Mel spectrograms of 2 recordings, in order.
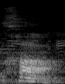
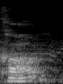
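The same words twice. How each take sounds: First: It has a British accent with the r dropped. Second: It has an American accent with the r heard. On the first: "Beda dengan British English, R-nya itu tidak kedengaran" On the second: "American itu biasanya R-nya itu selalu kelihatan"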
